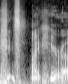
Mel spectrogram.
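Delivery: high, soft, whispered crying. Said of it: "me crying softly inside going".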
